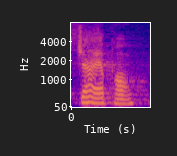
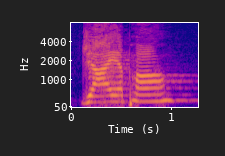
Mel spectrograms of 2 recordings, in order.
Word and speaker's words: Jayapal: you agree with miss jayapal that there was no takeover it was just paul if you're going to say my name please say it right it's jayapal jayapal do you would you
